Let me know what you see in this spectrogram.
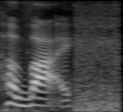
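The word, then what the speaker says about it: Hawi: see a spot called hawaii h-a-w-i but they pronounce it as hawaii so far the trail's been pretty rocky and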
